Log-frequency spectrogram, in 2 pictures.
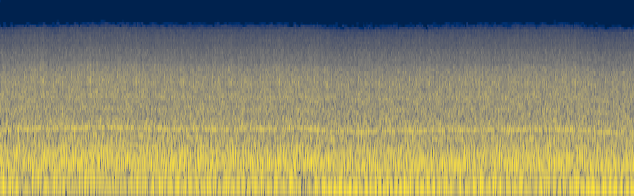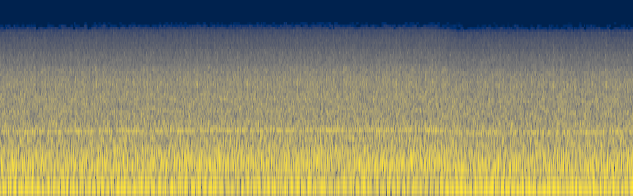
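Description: A truck engine rumbles steadily, with a low, even drone.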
